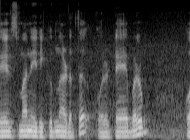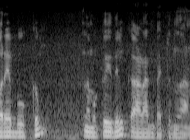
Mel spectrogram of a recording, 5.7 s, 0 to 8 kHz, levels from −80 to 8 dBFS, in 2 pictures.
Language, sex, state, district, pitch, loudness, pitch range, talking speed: Malayalam, male, Kerala, Kasaragod, 95 Hz, -16 LUFS, 85-105 Hz, 105 wpm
